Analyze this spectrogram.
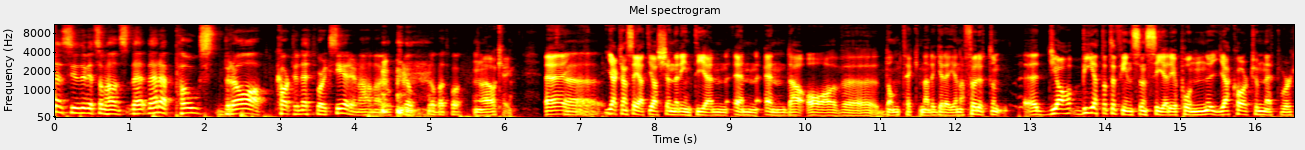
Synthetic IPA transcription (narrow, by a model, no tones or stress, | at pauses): ɛnsjəd̪ʉveːt̪sɔmhansd̪ɛd̪ɛæːɾæpʰoʊst̪bɾɑːkʰɑːʈʉnɛt̪ʰːwœɾkseːɾɪəɳahanha̰ɾjʊʈːjɔjɔbːat̪pʰɔ̰aɔkʰɛ̰j | jɑːɡkʰansɛjːaːt̪jɑːɡɕɛnːəɾɪnt̪əɪjɛnːɛnɛnd̪aʔavd̪ɔmt̪ʰɛkːnad̪əɡɾɛjːəɳafœɾʉ̟ːt̪ɔmjɑːɡveːt̪at̪̚d̪ɛfɪnsɛnseːɾɪəpʰɔnyːakʰɑːʈʰʉnnɛt̪ːwœɾk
